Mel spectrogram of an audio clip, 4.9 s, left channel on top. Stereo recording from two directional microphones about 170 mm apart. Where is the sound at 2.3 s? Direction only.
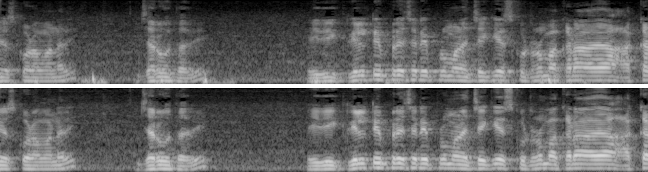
55° left (ahead or behind).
